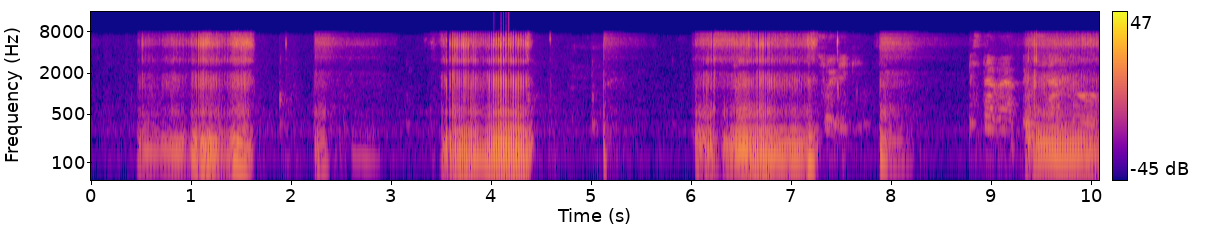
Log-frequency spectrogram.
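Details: Snoring of a pet dog.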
